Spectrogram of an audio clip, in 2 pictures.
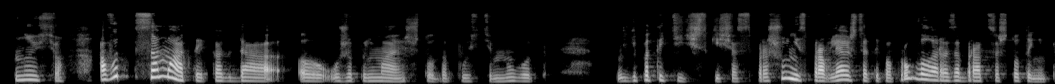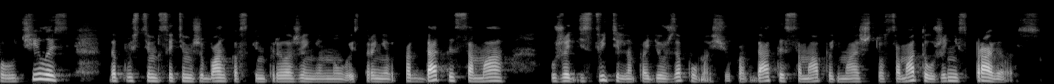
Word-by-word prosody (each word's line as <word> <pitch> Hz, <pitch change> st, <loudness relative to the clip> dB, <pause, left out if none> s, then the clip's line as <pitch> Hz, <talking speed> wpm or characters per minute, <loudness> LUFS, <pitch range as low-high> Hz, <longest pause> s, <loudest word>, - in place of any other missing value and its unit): Ну 210 Hz, +2 st, +1 dB
и -, -, 0 dB
всё. 205 Hz, +1 st, -6 dB, 0.3 s
А 220 Hz, -, +9 dB
вот 375 Hz, +8 st, +3 dB
сама 335 Hz, -, +8 dB
ты 165 Hz, -4 st, -5 dB
когда, 165 Hz, -1 st, +1 dB
э, -, -, +3 dB
уже 160 Hz, +1 st, -2 dB
понимаешь, 155 Hz, -3 st, -2 dB
что, -, -, -7 dB
допустим 145 Hz, -1 st, -9 dB
ну 165 Hz, +2 st, -5 dB
вот, 155 Hz, -1 st, -5 dB, 0.8 s
гипотетически 185 Hz, -2 st, -4 dB
щас 140 Hz, 0 st, -7 dB
спрошу, 170 Hz, +12 st, -2 dB
не 250 Hz, -5 st, +8 dB
справляешься. 185 Hz, +3 st, +4 dB
Ты -, -, -7 dB
попробовала 220 Hz, -, +4 dB
разобраться, 170 Hz, -2 st, +1 dB
что-то 165 Hz, -1 st, -4 dB
не 135 Hz, -1 st, -5 dB
получилось, 210 Hz, -, +1 dB, 0.4 s
допустим, 165 Hz, 0 st, -2 dB
с 155 Hz, -, -11 dB
этим 155 Hz, -1 st, -1 dB
же 145 Hz, +1 st, -4 dB
банковским 140 Hz, -1 st, -1 dB
приложением 140 Hz, -2 st, -2 dB
в -, -, -5 dB
новой 130 Hz, 0 st, -4 dB
стране. 140 Hz, -2 st, -3 dB
Вот -, -, -11 dB
когда 145 Hz, +3 st, +4 dB
ты 180 Hz, -4 st, -4 dB
сама 160 Hz, 0 st, 0 dB, 0.4 s
уже 155 Hz, +1 st, +1 dB
действительно 155 Hz, -3 st, -4 dB
пойдешь 135 Hz, 0 st, -3 dB
за 175 Hz, -, +1 dB
помощью, 175 Hz, -, -8 dB
когда 175 Hz, -, 0 dB
ты 155 Hz, -3 st, -3 dB
сама 150 Hz, 0 st, -2 dB
понимаешь, 135 Hz, -2 st, -5 dB
что 135 Hz, -1 st, -7 dB
сама 140 Hz, +7 st, +1 dB
ты 185 Hz, -5 st, -1 dB
уже 150 Hz, +3 st, -4 dB
не 165 Hz, -1 st, -1 dB
справилась? 160 Hz, -7 st, +1 dB
160 Hz, 155 wpm, -22 LUFS, 145-180 Hz, 0.8 s, А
